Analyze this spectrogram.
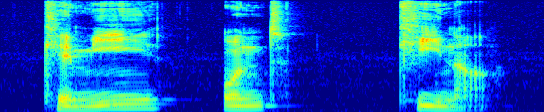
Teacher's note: Vor allem im Süden Deutschlands spricht man hier aber ein K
